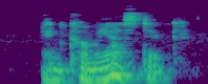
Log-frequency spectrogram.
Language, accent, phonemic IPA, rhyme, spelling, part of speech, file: English, Southern England, /ɛnkoʊmiˈæstɪk/, -æstɪk, encomiastic, adjective / noun, LL-Q1860 (eng)-encomiastic.wav
- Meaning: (adjective) 1. Of or relating to an encomiast 2. Bestowing praise; eulogistic; laudatory; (noun) A panegyric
